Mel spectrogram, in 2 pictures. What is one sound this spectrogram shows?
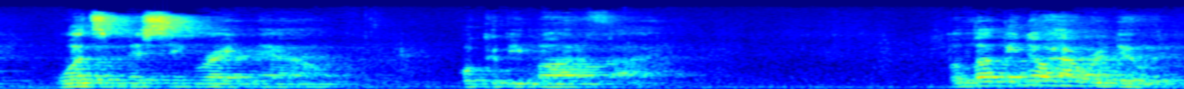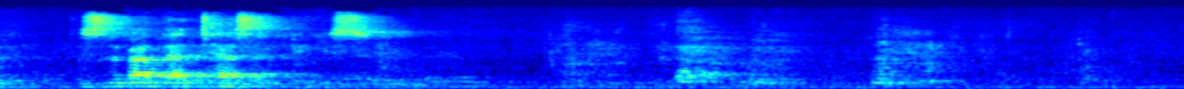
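A man speaks into a microphone through loudspeakers in a large room.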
